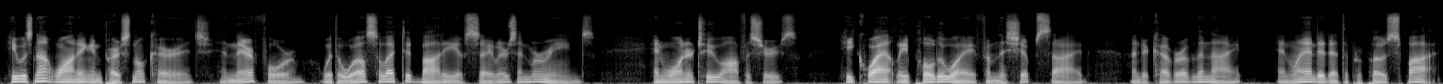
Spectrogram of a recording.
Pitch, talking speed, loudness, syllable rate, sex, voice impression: 100 Hz, 175 wpm, -19 LUFS, 5.4 syllables/s, male, masculine, adult-like, slightly thick, cool, sincere, calm, slightly kind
